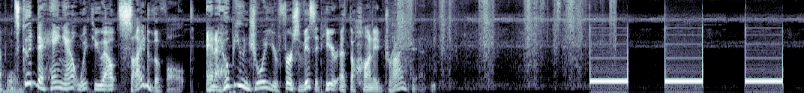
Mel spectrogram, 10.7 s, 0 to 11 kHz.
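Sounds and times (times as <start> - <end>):
speech: 0.0 - 6.0
car phone ringing with electronic tones: 7.9 - 9.4, 10.0 - 10.5.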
